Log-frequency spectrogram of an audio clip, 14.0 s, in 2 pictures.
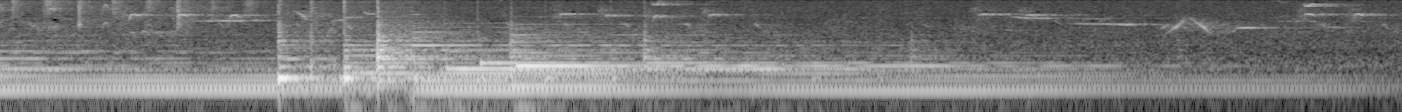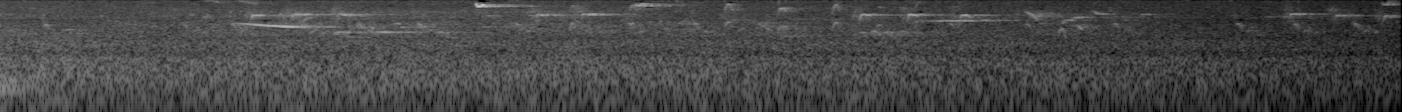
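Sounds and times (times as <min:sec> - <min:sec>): birds chirping and whistling: 0:00.0 - 0:07.1
faint hiss: 0:00.0 - 0:14.0.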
